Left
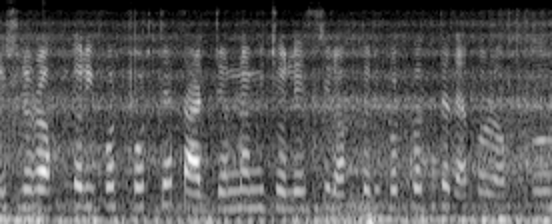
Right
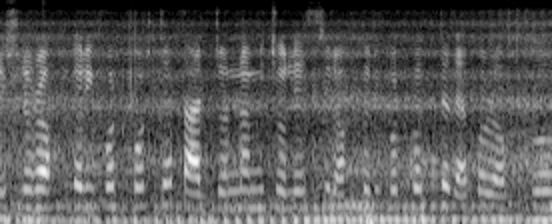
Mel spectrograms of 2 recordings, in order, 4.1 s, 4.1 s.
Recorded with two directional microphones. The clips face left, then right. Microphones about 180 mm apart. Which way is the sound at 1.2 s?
15° left (ahead or behind).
